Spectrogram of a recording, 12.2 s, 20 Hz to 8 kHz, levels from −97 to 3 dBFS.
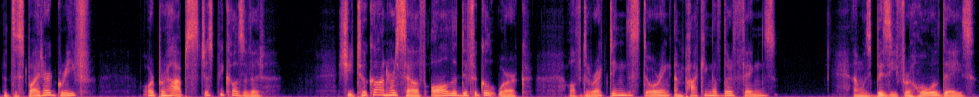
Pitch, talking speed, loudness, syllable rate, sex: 140 Hz, 160 wpm, -19 LUFS, 5.1 syllables/s, male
